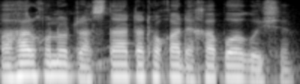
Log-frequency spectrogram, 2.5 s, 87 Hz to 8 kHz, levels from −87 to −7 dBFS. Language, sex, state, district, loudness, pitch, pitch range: Assamese, male, Assam, Kamrup Metropolitan, -19 LUFS, 120 Hz, 110-130 Hz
